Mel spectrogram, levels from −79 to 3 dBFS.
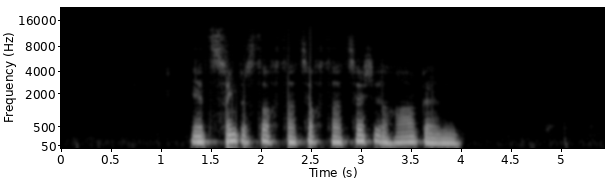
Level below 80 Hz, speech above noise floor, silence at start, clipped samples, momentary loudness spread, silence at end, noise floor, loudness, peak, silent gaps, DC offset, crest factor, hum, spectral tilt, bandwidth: -56 dBFS; 48 dB; 1.3 s; under 0.1%; 3 LU; 1.45 s; -78 dBFS; -32 LUFS; -14 dBFS; none; under 0.1%; 18 dB; none; -7.5 dB/octave; 13 kHz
